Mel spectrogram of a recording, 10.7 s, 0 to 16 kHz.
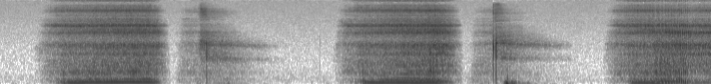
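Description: Long, loud rumbling snores on each in-breath, each followed by a softer breath out with a slight whistle, about 14 breaths a minute. Snoring.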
